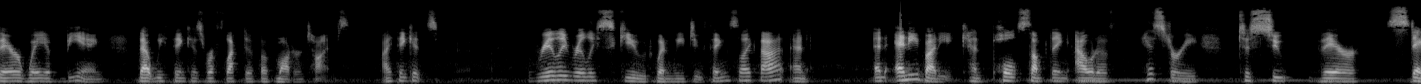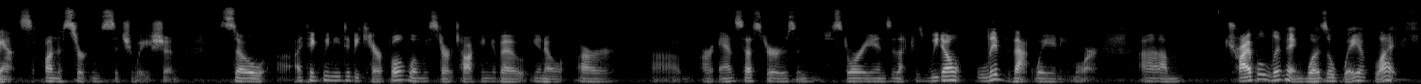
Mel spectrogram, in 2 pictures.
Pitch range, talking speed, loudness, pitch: 135-180 Hz, 165 wpm, -27 LUFS, 145 Hz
